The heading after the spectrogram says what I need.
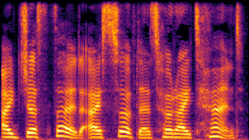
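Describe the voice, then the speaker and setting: Woman acting stern female holy warrior, noble, formal, measured, earnest, forceful tone, dry close sound, fantasy game. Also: medium pitch, clear, resonant tone, no room sound, lightly acted. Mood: earnest, restrained. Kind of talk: amateur game character voice acting demo.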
